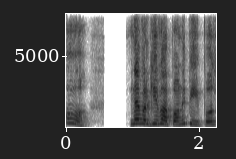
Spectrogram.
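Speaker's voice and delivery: very high-pitched, loud cartoon voice. Mocking an audiobook narrator's delivery in a serious scene, in a Luigi voice. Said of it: "like the Luigi voice was like".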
